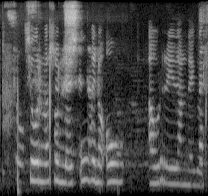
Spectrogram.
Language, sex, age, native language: Icelandic, female, 13, Icelandic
